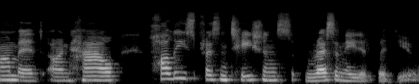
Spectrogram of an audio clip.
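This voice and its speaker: Here a woman speaks in a Danish accent. Her pitch variation is ordinary. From Denmark. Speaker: webinar moderator. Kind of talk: online webinar facilitation. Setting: video call.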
